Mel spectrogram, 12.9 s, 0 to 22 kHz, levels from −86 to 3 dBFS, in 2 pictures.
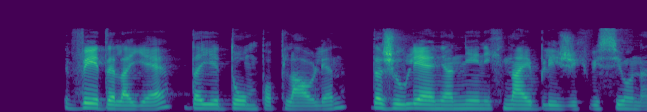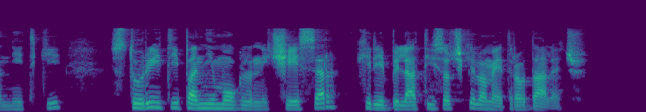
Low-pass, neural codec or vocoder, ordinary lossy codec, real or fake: none; none; none; real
